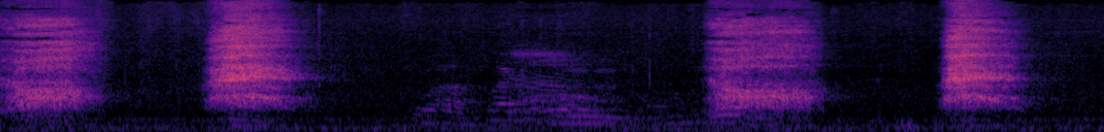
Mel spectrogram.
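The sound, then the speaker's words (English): The name Yahweh breathed by a human voice without moving the tongue: four strong, airy exhalations with a fainter, softer breathy sound between the second and third. “when we say Yahweh, the name Yahweh, I'm going to try it today, you should say it without tongue. Your tongue mustn't move. So Yahweh sounds something like this.”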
